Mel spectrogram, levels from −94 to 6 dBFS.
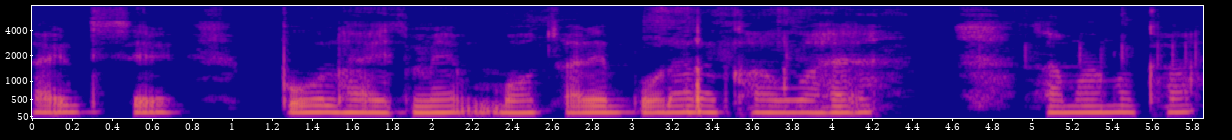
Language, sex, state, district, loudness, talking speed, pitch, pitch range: Hindi, male, Bihar, Purnia, -38 LUFS, 135 wpm, 170 Hz, 165-175 Hz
